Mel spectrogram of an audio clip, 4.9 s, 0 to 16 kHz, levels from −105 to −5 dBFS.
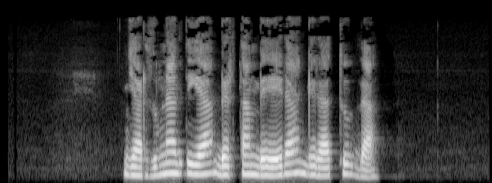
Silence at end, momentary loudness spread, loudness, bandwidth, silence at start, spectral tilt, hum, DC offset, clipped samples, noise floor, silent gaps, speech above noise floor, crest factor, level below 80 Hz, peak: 1.15 s; 8 LU; -19 LUFS; 11.5 kHz; 1.25 s; -7 dB/octave; none; under 0.1%; under 0.1%; -73 dBFS; none; 55 dB; 18 dB; -70 dBFS; -4 dBFS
